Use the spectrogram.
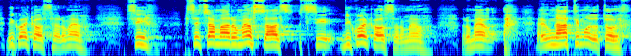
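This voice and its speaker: Man acting desperate, stammering Venetian soldier, high-voiced. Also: a little slow, fairly bright tone. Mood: panicked, desperate. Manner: stammering, repetitive, urgent pleading. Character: desperate young rustic soldier pleading with dying comrade. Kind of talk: theatrical war monologue.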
